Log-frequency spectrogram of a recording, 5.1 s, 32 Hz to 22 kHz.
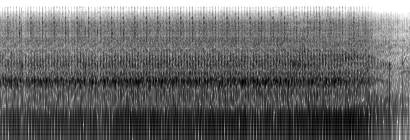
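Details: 2009 Toyota Hilux diesel at idle before repair, replayed for comparison: sharp, regular metallic knock at about 3.5 per second over a rough idle, from a stuck faulty injector. The injector was later replaced.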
